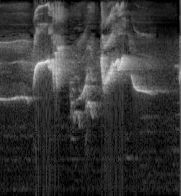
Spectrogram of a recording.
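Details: Oriental magpie-robin in full-varied song: a thin steady whistle rising into loud, richly slurred warbling swoops, two strong phrases about a second apart.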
